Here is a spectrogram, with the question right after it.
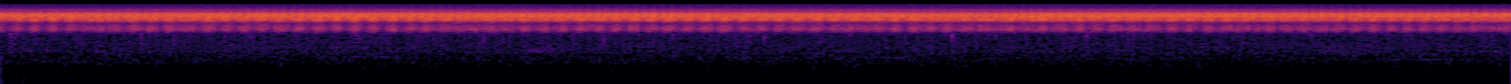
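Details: Unbroken shrill buzz of cicadas holding one high hissing tone for the whole stretch, textured by a fast, even pulsation beneath it; nothing else audible.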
